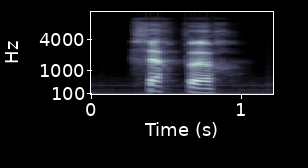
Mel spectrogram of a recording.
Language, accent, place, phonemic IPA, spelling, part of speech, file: French, France, Lyon, /fɛʁ pœʁ/, faire peur, verb, LL-Q150 (fra)-faire peur.wav
- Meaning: to frighten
